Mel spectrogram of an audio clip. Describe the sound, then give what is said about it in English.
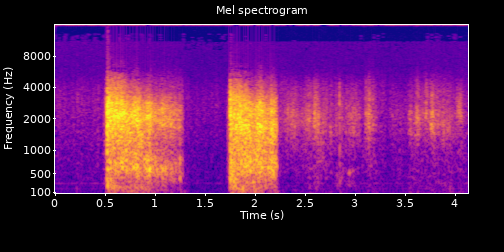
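Two loud pistol shots in a western gunfight along a ravine, each a sharp blast with a sustained ringing tail, followed by quieter lingering noise. “A pistol fires.”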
